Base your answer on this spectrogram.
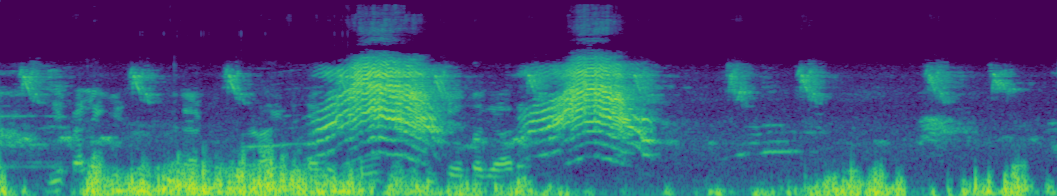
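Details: Two cats threatening each other while perched on a tree, fighting; men chatter at first, then two drawn-out, warbling yowls swell loudly and fade, followed by scattered voices.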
